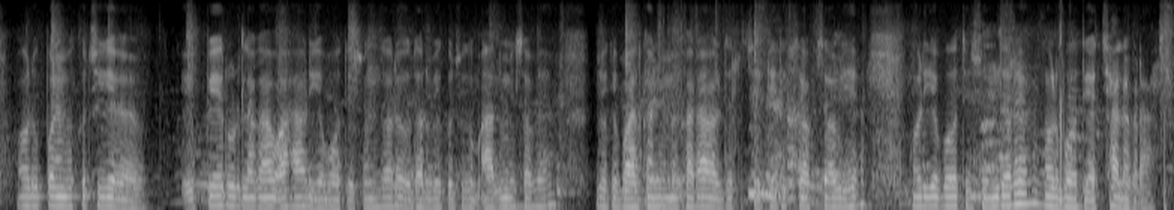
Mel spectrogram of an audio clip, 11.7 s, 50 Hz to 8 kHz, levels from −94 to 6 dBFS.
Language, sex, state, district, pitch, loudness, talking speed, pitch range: Hindi, male, Bihar, Saharsa, 120 Hz, -30 LUFS, 195 wpm, 110-130 Hz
